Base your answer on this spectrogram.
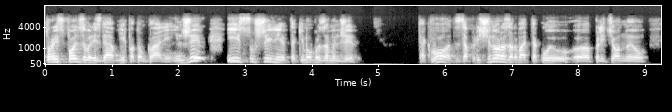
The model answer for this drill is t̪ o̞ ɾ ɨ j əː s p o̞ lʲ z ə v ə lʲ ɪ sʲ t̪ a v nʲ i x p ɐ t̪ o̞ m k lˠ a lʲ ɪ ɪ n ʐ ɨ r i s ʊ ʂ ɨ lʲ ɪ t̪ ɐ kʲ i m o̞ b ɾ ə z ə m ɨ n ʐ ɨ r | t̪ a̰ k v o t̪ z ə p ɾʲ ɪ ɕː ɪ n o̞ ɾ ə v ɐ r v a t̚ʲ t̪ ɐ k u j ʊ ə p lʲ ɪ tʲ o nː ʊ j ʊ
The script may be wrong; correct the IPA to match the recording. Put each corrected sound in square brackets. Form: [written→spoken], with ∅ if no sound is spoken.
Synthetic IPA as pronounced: t̪ o̞ ɾ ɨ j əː s p o̞ lʲ z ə v ə lʲ ɪ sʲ [t̪→d̪] a v nʲ i x p ɐ t̪ o̞ m k lˠ a lʲ ɪ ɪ n ʐ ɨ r i s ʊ ʂ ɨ lʲ ɪ t̪ ɐ kʲ i m o̞ b ɾ ə z ə m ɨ n ʐ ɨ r | t̪ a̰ k v o t̪ z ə p ɾʲ ɪ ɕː ɪ n o̞ ɾ ə [v→z] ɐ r v a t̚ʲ t̪ ɐ k u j ʊ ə p lʲ ɪ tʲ o nː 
